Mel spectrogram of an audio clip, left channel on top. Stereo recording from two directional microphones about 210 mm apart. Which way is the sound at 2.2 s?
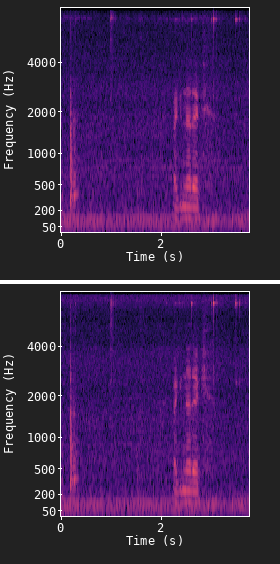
15° right (ahead or behind).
